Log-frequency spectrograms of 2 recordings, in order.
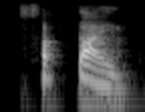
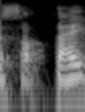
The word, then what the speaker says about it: साप्ताहिक: है सन्यासी सही है सप्ताहिक अब यहां पर सप्ताहिक नहीं होता है साप्ताहिक होता है तो ये यहां पर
